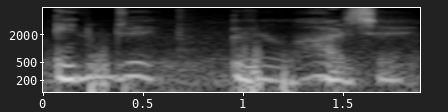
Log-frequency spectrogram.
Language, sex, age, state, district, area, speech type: Gujarati, female, 18-30, Gujarat, Junagadh, urban, spontaneous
